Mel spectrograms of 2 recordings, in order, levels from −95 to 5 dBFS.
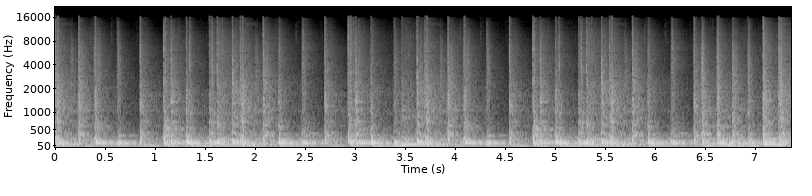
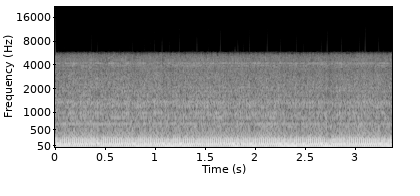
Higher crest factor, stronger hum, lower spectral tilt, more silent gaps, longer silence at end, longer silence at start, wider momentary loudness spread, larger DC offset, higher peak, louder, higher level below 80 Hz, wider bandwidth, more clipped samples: first, 16 dB vs 8 dB; neither; second, -6 dB/octave vs -10 dB/octave; neither; about the same, 0 s vs 0 s; about the same, 0 s vs 0 s; first, 4 LU vs 1 LU; neither; about the same, 0 dBFS vs 0 dBFS; second, -17 LUFS vs -10 LUFS; second, -26 dBFS vs -14 dBFS; first, 16.5 kHz vs 5.8 kHz; neither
